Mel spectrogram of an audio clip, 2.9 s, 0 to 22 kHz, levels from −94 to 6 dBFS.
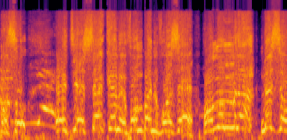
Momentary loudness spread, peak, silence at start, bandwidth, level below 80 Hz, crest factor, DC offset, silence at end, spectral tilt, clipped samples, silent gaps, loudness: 2 LU; 0 dBFS; 0 s; over 20 kHz; -30 dBFS; 6 dB; under 0.1%; 0 s; -2 dB/octave; 2%; none; -5 LUFS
